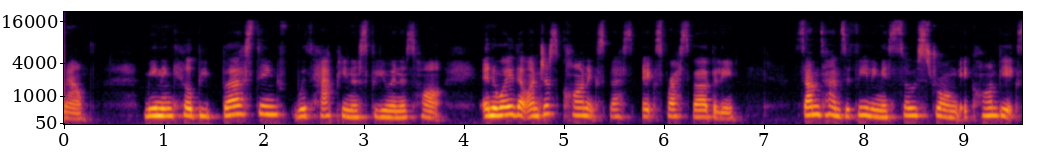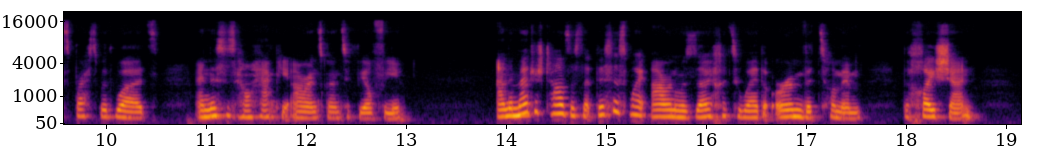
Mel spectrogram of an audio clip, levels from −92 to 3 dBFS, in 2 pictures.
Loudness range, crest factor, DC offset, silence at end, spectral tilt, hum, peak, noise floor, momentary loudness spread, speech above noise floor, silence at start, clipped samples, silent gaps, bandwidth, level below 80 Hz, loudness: 7 LU; 20 dB; under 0.1%; 0.5 s; -5.5 dB/octave; none; -2 dBFS; -70 dBFS; 14 LU; 49 dB; 0 s; under 0.1%; none; 16 kHz; -62 dBFS; -22 LUFS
